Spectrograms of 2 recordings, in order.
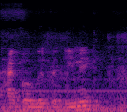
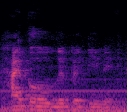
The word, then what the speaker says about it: hypolipidemic: if you were taking anything because you were hypolipidemic meaning you had low lipid count okay that's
